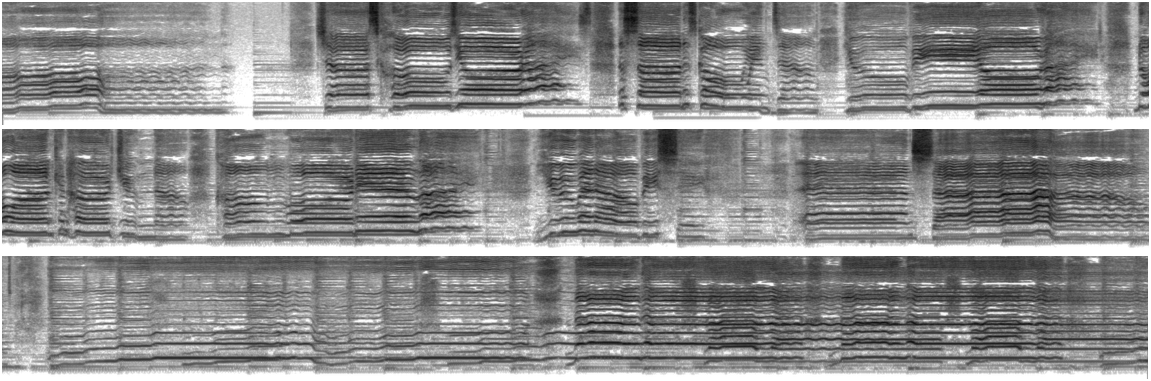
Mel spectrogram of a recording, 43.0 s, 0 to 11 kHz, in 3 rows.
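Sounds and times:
women singing a slow melody: 0.0s - 43.0s
plucked acoustic guitar: 3.1s - 3.8s, 7.9s - 43.0s.

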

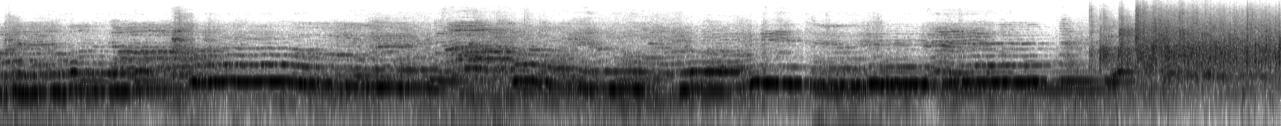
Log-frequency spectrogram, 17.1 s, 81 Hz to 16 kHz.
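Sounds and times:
children singing with accompaniment: 0.0s - 15.2s
audience applause: 14.5s - 17.0s.

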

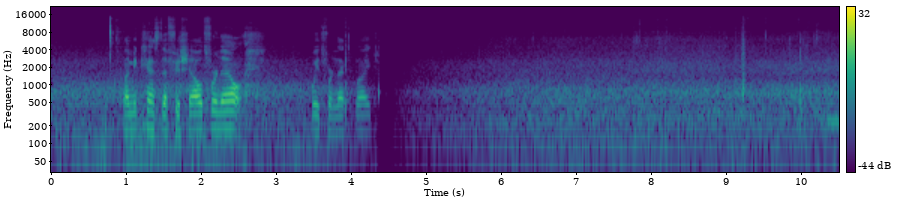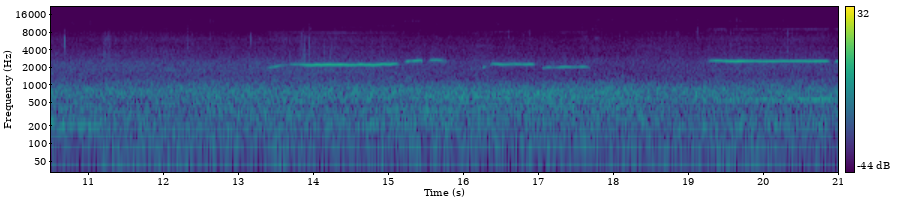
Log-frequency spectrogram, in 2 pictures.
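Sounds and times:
person whistling a slow tune: 13.4s - 17.7s, 19.2s - 21.0s.

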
